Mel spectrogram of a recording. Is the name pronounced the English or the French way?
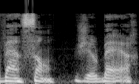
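French. The name is pronounced the French way.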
